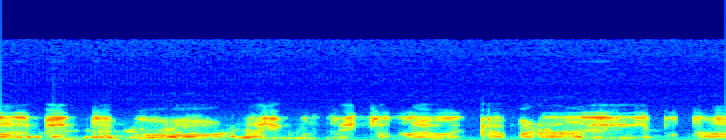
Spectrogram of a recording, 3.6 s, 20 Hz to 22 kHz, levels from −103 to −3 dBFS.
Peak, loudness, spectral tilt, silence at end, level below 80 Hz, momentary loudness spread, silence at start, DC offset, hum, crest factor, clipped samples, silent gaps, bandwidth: -10 dBFS; -28 LUFS; -3.5 dB/octave; 0 s; -68 dBFS; 7 LU; 0 s; under 0.1%; 50 Hz at -60 dBFS; 20 dB; under 0.1%; none; 16 kHz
